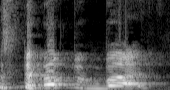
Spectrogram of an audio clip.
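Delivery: high, loud, drawn-out mock shout; exclaiming. Reader imitating teacher who isn't crying, exclaiming. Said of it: "She's, like, exclaiming".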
